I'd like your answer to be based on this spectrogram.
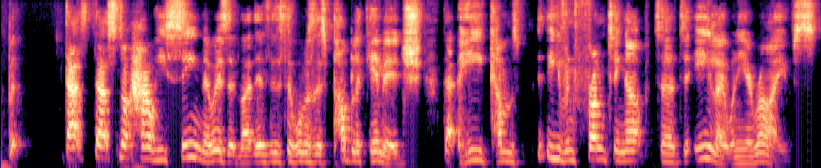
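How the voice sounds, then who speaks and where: Bright and a touch high, the man's voice moves at a normal clip with lively intonation. As a podcast co-host, he discusses a book in a relaxed, conversational way, performing imagined lines as he paraphrases quotes.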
